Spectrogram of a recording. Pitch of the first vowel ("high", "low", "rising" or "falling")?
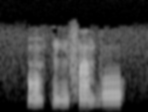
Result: low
